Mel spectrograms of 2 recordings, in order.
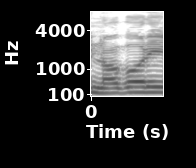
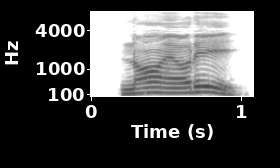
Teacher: নগরের গ এই ব্যঞ্জন ধ্বনিটি অ এবং অ এর মধ্যবর্তী স্থান থেকে লোপ পেয়েছে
